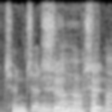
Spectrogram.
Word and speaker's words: Shenzhen: Und vor 2 Jahren veröffentlichten sie Shenzhen, wenn ich das richtig ausspreche, Zukunft in China, über diese Metropole Shenzhen. Oder wie sprechen Sie im Süden China? – Shenzhen. – Ah, ganz falsch, okay.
